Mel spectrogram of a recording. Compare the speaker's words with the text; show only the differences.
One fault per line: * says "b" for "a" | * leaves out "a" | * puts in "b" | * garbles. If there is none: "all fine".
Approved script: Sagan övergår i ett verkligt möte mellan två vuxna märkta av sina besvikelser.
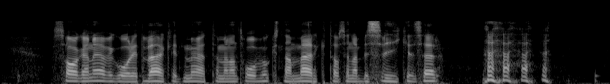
all fine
